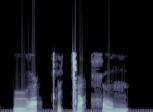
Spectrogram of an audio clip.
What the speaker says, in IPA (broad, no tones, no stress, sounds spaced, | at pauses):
ɹ ɔ q kʼ ɪ ǀ ɪ q χ o ŋ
